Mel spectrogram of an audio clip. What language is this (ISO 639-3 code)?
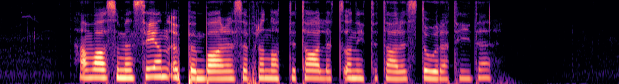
swe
